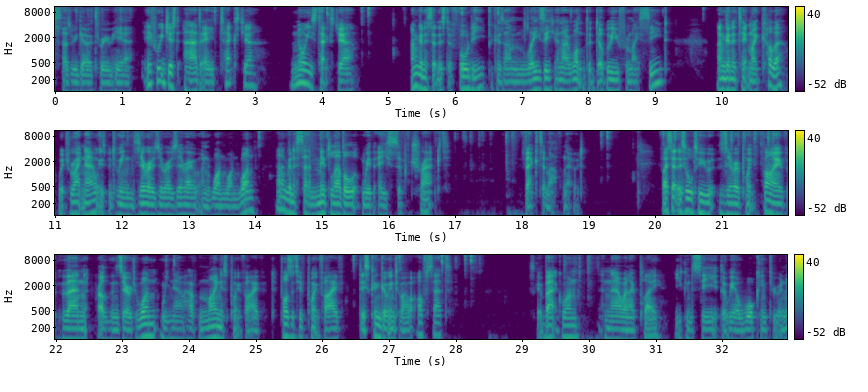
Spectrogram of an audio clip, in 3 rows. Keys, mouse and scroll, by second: 0.0 middle click, 0.4 shift+a, 4.9 middle click, 5.4-5.9 scroll up 2, 5.9-8.4 drag, 8.4-9.9 middle drag, 9.9-19.5 drag, 19.5 middle click, 20.0-25.9 drag, 25.9 middle click, 27.7 g, 28.6-29.3 alt+scroll up 1, 29.7 shift+space, 30.1 scroll up 1, 31.5-32.9 middle drag.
